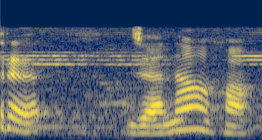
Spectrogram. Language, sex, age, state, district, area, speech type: Sanskrit, female, 30-45, Kerala, Ernakulam, urban, spontaneous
